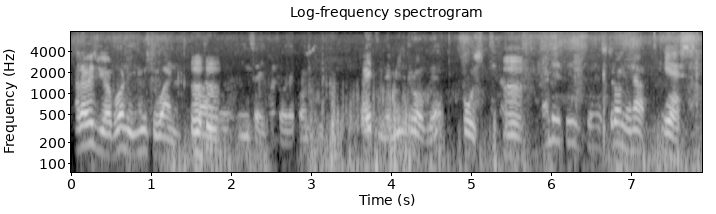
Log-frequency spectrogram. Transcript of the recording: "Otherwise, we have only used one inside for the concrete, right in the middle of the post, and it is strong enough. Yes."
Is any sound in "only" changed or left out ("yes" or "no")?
yes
